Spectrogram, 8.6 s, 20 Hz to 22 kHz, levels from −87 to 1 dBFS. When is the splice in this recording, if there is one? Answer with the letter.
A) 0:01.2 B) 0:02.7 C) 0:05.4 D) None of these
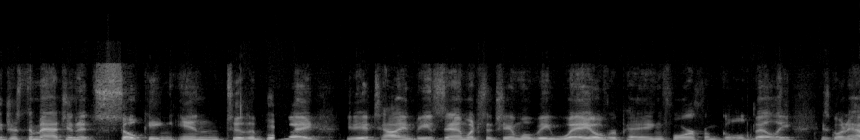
B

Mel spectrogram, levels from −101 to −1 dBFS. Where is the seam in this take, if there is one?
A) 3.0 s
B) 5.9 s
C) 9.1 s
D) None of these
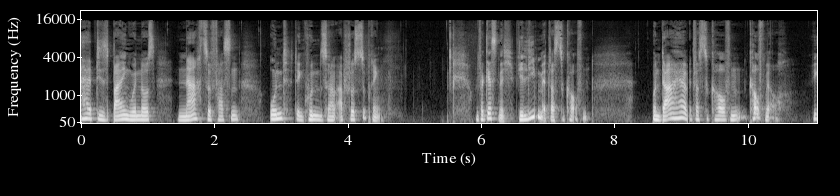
C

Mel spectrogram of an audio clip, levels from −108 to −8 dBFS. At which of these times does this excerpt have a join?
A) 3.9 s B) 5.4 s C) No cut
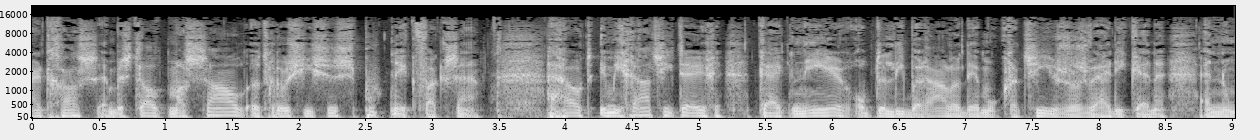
B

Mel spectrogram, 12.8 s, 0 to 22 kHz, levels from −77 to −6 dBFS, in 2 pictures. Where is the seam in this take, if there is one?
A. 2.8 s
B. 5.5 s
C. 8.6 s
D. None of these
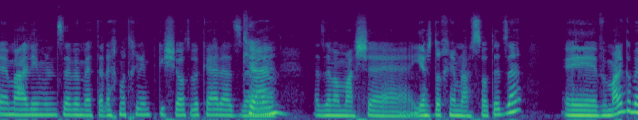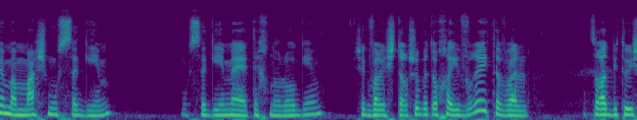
D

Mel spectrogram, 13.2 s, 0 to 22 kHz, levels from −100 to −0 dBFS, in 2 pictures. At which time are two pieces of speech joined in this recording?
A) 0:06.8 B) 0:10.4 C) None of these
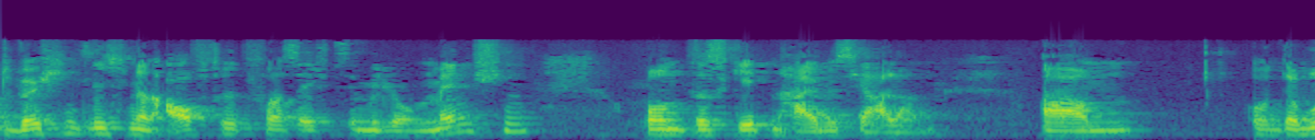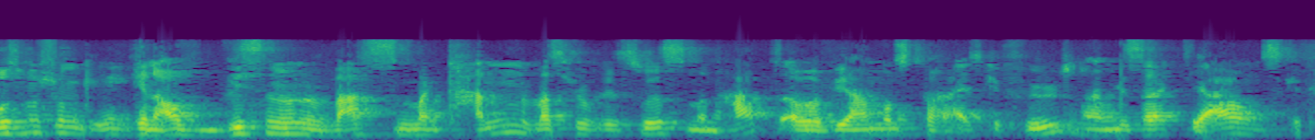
C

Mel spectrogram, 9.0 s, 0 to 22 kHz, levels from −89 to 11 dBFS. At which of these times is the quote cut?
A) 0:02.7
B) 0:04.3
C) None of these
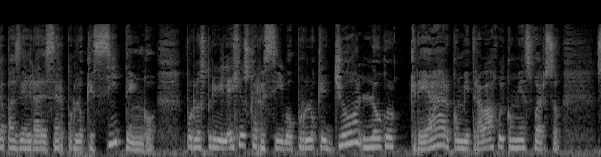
A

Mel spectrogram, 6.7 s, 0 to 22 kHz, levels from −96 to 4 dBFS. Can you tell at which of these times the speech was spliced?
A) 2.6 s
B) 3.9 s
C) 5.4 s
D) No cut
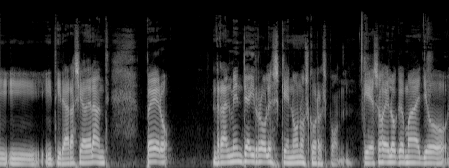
D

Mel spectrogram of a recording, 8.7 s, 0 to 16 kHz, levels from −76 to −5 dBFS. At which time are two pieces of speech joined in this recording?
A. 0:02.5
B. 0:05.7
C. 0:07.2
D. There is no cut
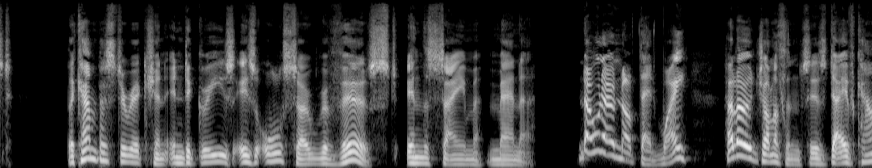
B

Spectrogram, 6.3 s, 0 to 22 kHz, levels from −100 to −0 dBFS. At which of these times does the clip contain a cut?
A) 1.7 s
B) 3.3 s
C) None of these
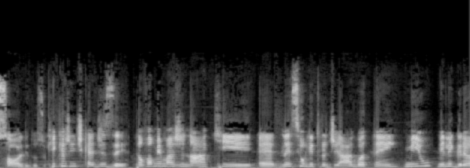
A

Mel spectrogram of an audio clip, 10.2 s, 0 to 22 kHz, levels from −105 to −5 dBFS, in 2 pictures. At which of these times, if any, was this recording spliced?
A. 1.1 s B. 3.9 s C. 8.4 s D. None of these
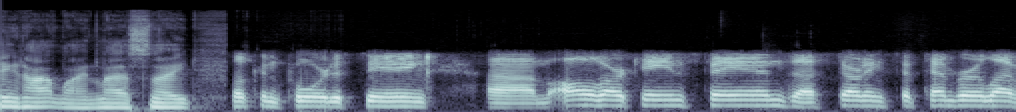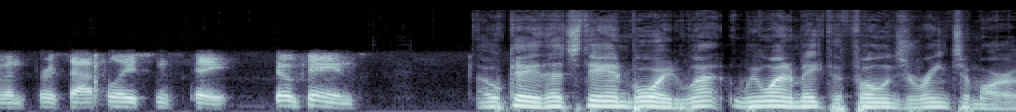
A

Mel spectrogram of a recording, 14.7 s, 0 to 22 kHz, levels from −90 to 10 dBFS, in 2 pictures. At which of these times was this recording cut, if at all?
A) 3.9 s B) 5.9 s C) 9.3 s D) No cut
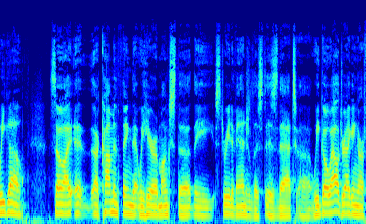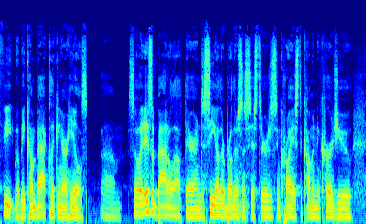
C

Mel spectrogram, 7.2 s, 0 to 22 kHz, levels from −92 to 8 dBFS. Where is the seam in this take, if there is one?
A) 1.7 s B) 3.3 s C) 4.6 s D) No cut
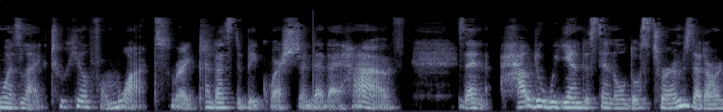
C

